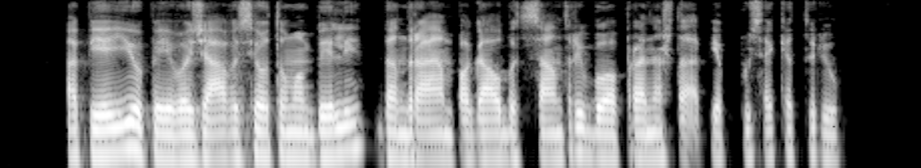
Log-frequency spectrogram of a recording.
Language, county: Lithuanian, Tauragė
